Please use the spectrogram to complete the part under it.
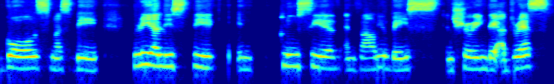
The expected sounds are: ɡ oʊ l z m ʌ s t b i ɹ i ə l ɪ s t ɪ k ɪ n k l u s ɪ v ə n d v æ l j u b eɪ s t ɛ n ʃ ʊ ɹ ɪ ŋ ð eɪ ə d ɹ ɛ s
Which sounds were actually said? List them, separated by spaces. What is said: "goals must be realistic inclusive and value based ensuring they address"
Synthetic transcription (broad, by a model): ɡ oʊ l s m ʌ s t b i ɹ i ə l ɪ s t ɪ k ɪ n k l u s ɪ v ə n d v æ l j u b eɪ s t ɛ n ʃ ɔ ɪ ŋ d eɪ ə d ɹ ɛ s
